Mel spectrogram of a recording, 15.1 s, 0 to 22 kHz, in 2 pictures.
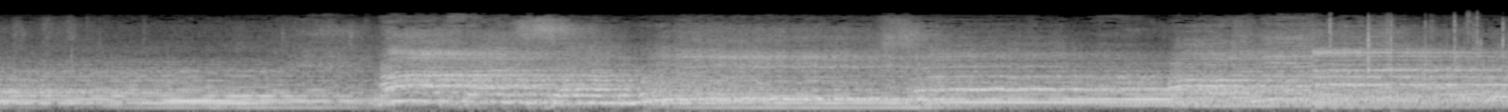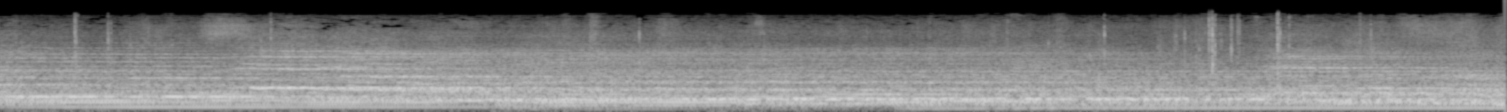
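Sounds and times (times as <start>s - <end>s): choir singing slow chords: 0.0s - 15.0s.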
